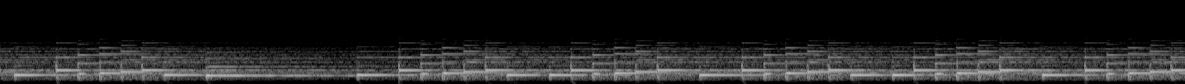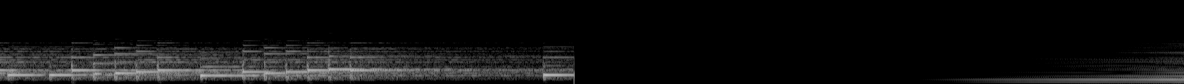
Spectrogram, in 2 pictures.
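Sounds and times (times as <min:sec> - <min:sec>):
subtle pianos: 0:00.0 - 0:17.6.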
